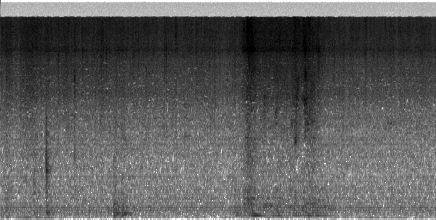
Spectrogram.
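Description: Spice paste with dried shrimp sizzling and bubbling gently in a non-stick wok: a steady soft hiss with a few light knocks.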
